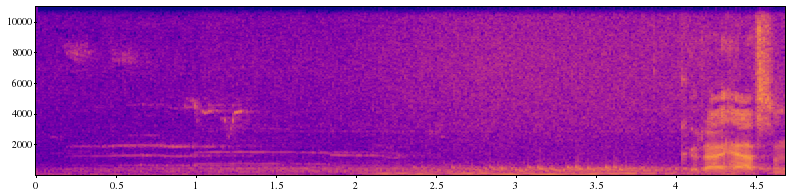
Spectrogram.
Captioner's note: birds chirping; eerie music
